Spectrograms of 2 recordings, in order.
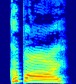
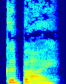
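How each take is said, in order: First: Very high, loud parrot squawk; brisk parrot. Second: Said in the usual way. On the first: A narrator's reading. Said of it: "remarked the parrot briskly". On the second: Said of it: "She stood and smiled".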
